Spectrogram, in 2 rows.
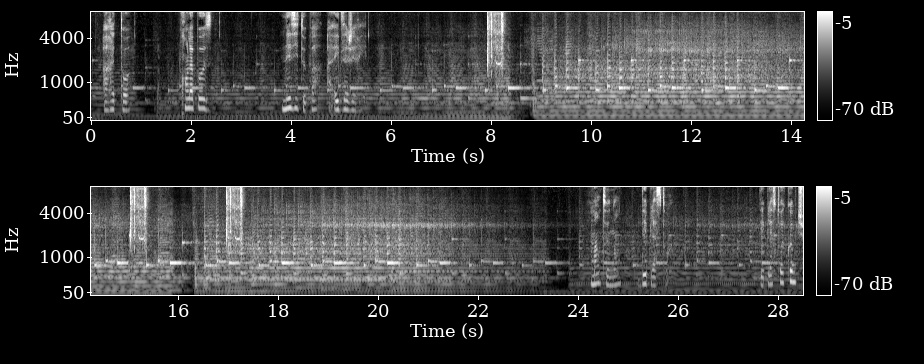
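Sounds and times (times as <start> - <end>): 
quiet steady music: 0.0 - 28.4
speech: 0.4 - 0.9, 1.8 - 2.6, 3.8 - 5.5, 25.4 - 26.0, 27.6 - 28.4
camera shutter clicks: 7.9 - 8.4, 15.0 - 15.5, 17.0 - 17.4.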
